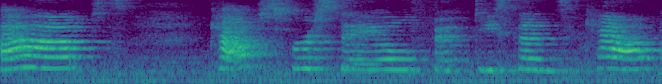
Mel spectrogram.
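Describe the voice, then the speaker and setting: A woman's squeaky, put-on character voice at an extremely high pitch, fairly slow and in a monotone, flat intonation, with slight echo and clear background noise. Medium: read story. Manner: calling out, exasperated.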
